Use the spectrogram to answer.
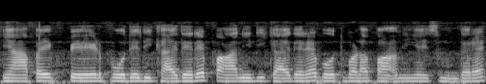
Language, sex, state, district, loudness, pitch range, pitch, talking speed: Hindi, male, Chandigarh, Chandigarh, -15 LUFS, 145-155 Hz, 150 Hz, 220 wpm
